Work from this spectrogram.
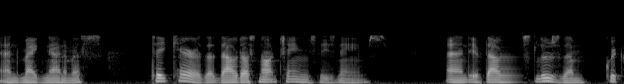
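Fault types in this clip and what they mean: Burst of packet loss: A short run of audio was lost in transit from 3.02 to 3.10 s. The receiver stretched the last bit of speech for about 58 ms, fading it into a brief buzz or hiss. The speech then jumps ahead, with roughly 60 ms missing.
Long network dropout: From 5.02 to 5.24 s the speech gives way to a fading buzz or hiss lasting about 204 ms, with no silence after it. Speech then resumes about 200 ms further on. This is likely a longer break in the network stream, concealed by repeating the last sound.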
